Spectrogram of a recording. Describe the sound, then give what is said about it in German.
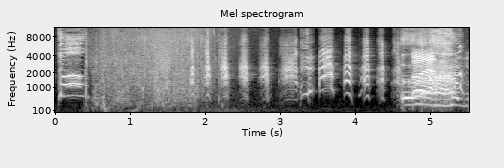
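A burst of water splashes onto a person with a wet, spraying rush, followed by a rapid series of short, high squeals and yelps, ending in a loud shriek. “Da bespritzen sich die Menschen mit Wasser”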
